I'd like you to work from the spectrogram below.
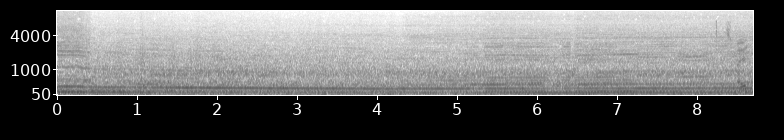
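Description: Racing car engine in a Busch Series sim race at Homestead, driven hard, a steady high drone with sustained whining tones throughout, with a commentator's voice running over it.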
